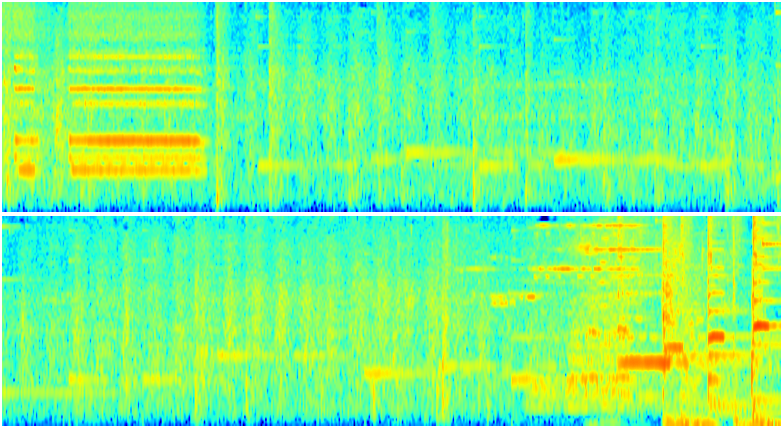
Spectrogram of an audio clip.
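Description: A train sound effect: a whistle sounds a held chord for about a second, then a long, quieter run of wheels clicking on the track. Music swells back in near the end.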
